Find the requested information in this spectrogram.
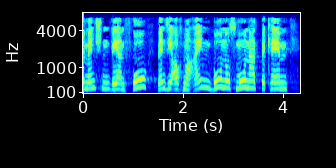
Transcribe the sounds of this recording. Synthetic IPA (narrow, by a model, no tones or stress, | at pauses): əmɛnʃn̩vɛːʁ̞ənfʁ̥oːvɛnziːaʊxnuːɐʔaɪnənboːnʊsmoːnat̚b̥əkʰɛːmən | ʔ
